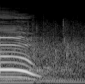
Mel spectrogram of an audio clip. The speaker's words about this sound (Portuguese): Se você crê nisso, dê um glória a Deus e aplauda o Senhor nesse lugar e adore.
